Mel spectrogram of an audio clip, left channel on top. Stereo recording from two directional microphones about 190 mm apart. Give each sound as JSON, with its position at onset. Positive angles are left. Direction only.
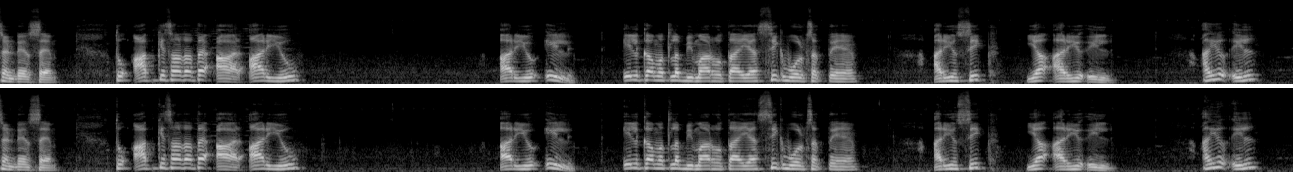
{"t": 0.0, "sound": "speech", "side_deg": -30}
{"t": 4.9, "sound": "speech", "side_deg": -35}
